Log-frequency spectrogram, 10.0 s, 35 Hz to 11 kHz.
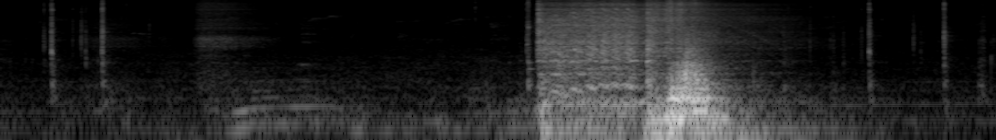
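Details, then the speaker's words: Ford Falcon XD with 351 V8 and carburettor: quiet clicks, then a few seconds of cranking catching into a rough, uneven burst before dying; hard start, likely flooded from too much throttle at start. "What the hell was that? Do you guys hear that noise? It's like a gave it too much fuel. I don't think I need to give any fuel at all at the start."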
